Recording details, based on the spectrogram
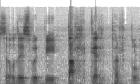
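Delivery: Icelandic-accented speech. Showing how the color name sounds the Icelandic way, thick Icelandic accent. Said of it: "with a thick Icelandic accent".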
